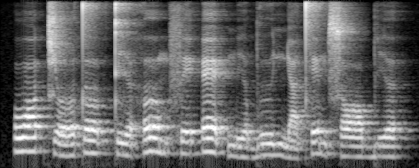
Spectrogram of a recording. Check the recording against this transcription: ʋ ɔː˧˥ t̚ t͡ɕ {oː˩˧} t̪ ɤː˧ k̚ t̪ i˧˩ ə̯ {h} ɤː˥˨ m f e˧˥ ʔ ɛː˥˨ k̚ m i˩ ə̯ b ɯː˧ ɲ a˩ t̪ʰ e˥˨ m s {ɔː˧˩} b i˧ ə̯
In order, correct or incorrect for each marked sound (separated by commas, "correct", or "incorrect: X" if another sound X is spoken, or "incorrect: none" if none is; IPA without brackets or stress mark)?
incorrect: ɤː˩˧, correct, incorrect: ɔː˧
